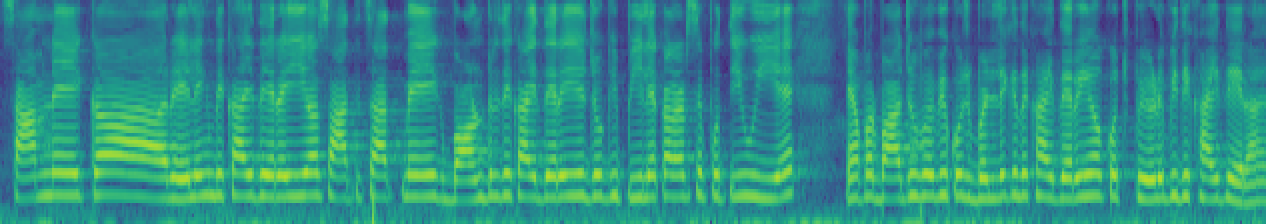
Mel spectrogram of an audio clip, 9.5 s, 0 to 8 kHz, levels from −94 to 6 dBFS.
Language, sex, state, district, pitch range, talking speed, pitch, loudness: Hindi, female, Jharkhand, Sahebganj, 250-270 Hz, 270 wpm, 265 Hz, -13 LUFS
